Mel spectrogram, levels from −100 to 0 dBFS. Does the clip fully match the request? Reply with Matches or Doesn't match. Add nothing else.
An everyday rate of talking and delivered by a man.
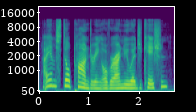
Doesn't match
